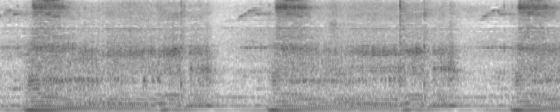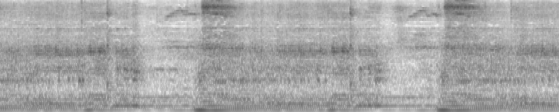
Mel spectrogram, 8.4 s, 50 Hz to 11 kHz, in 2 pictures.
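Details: Automated low-cost motorized Ambu bag compressor used as a mechanical ventilator for a few hours during the Covid-19 outbreak: steady motor hum with a regular mechanical stroke about 32 times a minute.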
